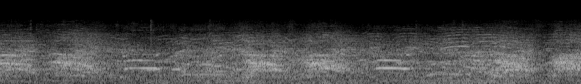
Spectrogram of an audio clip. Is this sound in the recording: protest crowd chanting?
yes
